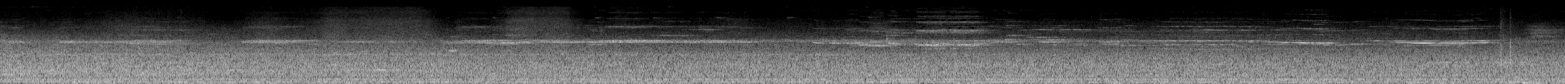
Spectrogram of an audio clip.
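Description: Keihin-Tohoku Line electric commuter train running along the track, heard from inside the car: a steady rumble of wheels and running gear, with a high wheel squeal that comes and goes and wavers in pitch midway.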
